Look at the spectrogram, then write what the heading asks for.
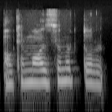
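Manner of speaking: normal talking voice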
